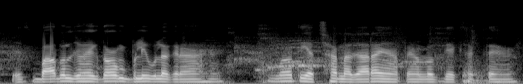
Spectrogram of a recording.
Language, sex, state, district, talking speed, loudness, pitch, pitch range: Maithili, male, Bihar, Begusarai, 230 wpm, -17 LUFS, 125 Hz, 120-140 Hz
